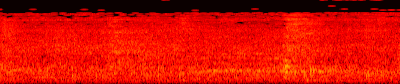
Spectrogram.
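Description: Steady background rumble of a large indoor arena, with a short sharp knock about three seconds in.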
